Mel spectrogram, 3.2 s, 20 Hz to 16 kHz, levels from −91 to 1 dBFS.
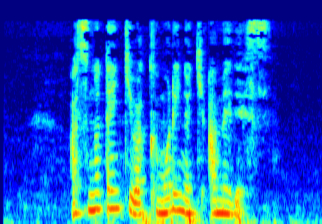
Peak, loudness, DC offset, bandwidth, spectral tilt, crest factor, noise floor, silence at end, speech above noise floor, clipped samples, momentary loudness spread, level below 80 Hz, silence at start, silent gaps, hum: -4 dBFS; -21 LUFS; under 0.1%; 11.5 kHz; -5.5 dB/octave; 20 dB; -55 dBFS; 0.55 s; 34 dB; under 0.1%; 13 LU; -38 dBFS; 0.7 s; none; none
